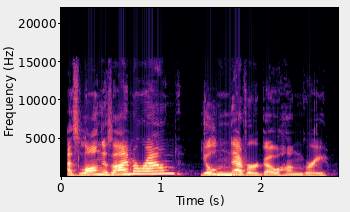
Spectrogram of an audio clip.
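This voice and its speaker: A woman voicing a grateful male wolf from a storybook, making solemn, measured vows. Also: on the high side, sing-song, fairly bright tone, pitched above the performer's own voice.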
